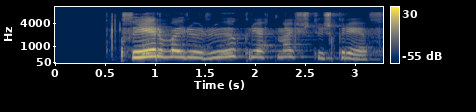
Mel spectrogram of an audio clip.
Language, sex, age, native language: Icelandic, male, 10, Icelandic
